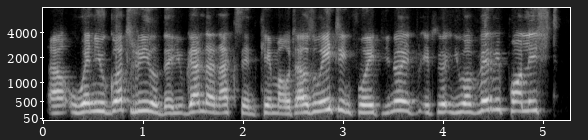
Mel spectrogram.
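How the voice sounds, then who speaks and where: A man with a Kenyan accent moderating a webinar conversationally, animated and given to digressions and interjections. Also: high-pitched, fast talker. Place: indoor room, video call. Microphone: earphone mic on video call. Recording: dull, lo-fi video-call audio.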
